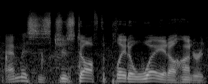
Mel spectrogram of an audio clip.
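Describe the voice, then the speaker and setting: A man's voice: mid-range voice, a little fast, a bit bright, slight background noise. A man doing live radio play-by-play commentary of a baseball game. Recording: outdoor stadium ambience behind voice. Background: ballpark ambience.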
